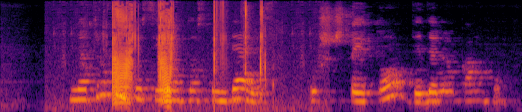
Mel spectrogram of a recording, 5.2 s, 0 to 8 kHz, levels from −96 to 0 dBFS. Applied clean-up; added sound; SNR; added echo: none; Fart; -3 dB; none.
